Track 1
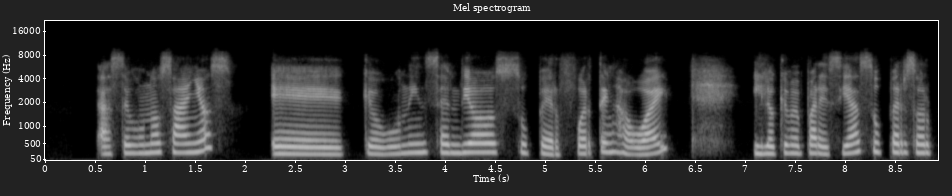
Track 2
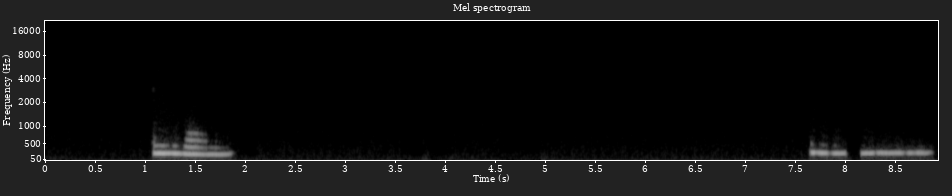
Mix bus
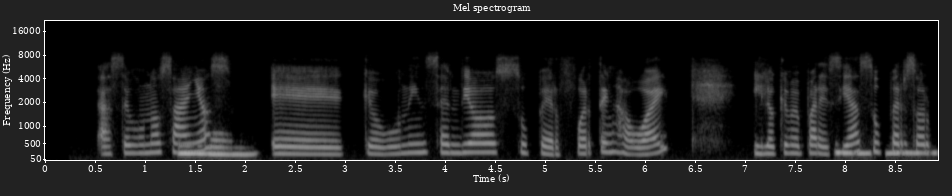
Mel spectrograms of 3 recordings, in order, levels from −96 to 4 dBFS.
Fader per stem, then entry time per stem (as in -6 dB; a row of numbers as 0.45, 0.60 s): -18.0, -1.5 dB; 0.00, 0.25 s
